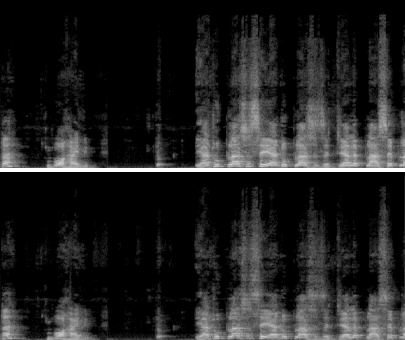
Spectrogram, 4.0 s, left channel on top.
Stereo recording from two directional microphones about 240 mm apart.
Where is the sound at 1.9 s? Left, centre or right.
Left.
